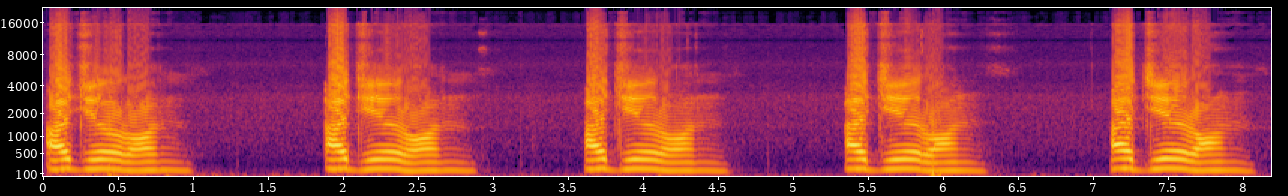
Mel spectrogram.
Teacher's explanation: Ra will be pronounced with heavy voice or thick voice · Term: Tafkheem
